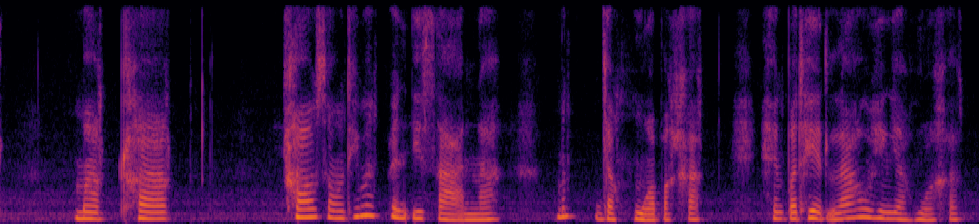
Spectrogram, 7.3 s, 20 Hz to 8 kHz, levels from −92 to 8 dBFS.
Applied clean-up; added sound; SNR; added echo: none; none; none; none.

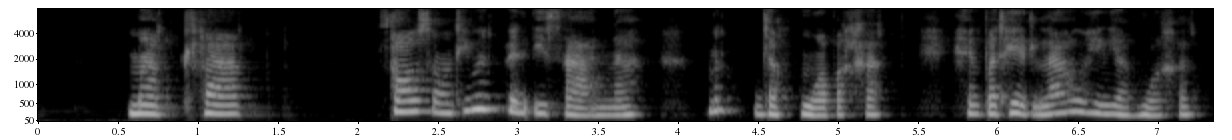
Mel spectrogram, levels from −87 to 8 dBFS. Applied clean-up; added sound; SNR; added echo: neural mask model DeepFilterNet 3.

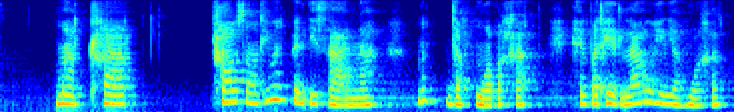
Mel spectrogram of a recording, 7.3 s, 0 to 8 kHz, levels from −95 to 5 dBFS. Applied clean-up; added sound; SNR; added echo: neural separator model SepFormer DNS4.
